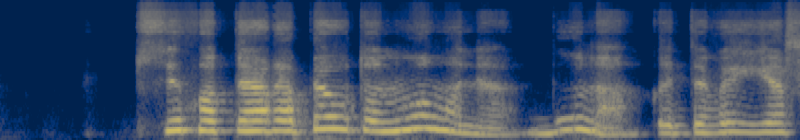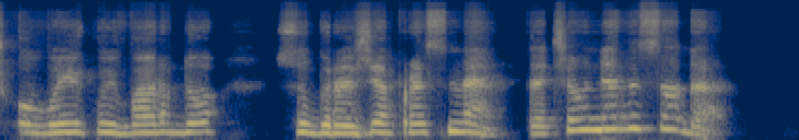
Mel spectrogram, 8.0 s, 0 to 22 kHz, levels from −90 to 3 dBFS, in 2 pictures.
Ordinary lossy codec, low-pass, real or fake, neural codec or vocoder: Opus, 32 kbps; 19.8 kHz; fake; codec, 44.1 kHz, 2.6 kbps, DAC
